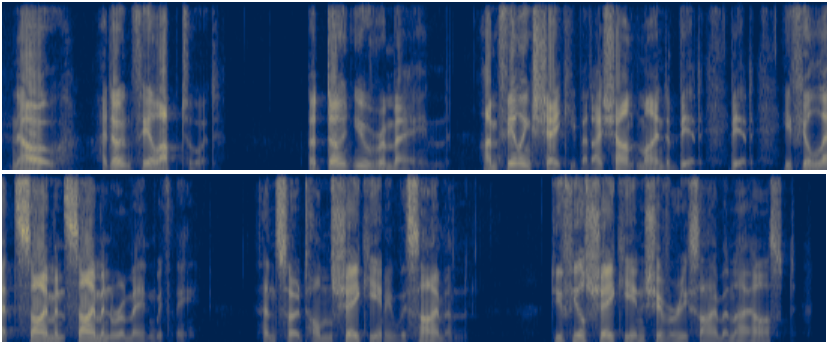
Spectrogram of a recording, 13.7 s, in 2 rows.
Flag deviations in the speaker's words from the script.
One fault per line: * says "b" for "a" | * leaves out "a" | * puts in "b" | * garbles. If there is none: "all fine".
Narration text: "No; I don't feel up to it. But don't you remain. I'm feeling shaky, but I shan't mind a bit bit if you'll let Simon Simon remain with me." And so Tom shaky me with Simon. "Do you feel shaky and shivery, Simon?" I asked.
all fine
